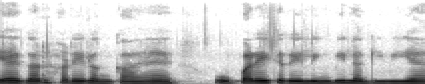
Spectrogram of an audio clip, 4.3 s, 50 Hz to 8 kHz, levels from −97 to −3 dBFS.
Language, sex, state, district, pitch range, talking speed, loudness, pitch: Hindi, female, Bihar, West Champaran, 170-185 Hz, 185 wpm, -15 LUFS, 180 Hz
